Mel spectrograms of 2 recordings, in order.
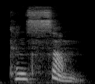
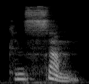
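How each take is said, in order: The two takes are said the same way.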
